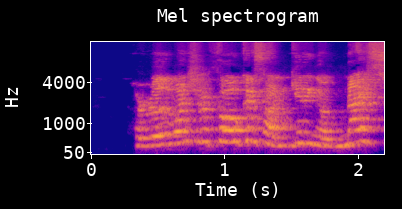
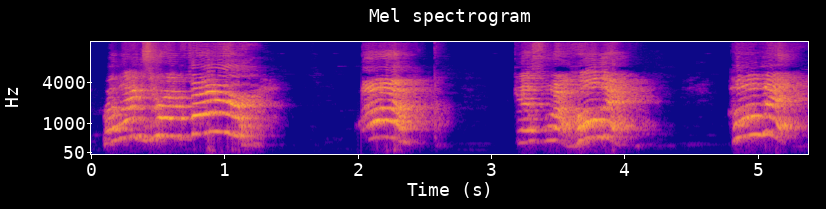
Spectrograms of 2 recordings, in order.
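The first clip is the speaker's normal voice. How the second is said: straining excitement; 11 semitones higher, 4 dB louder than usual. Real, not acted. Coach straining mid-workout.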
